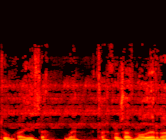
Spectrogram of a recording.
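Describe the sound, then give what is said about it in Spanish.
A smoke alarm in a small studio, set off by smoke from an incense burner, sounds under people talking, a thin, high-pitched electronic tone that persists faintly in the background throughout. “¿Está sonando la alarma todavía?”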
